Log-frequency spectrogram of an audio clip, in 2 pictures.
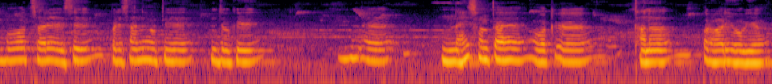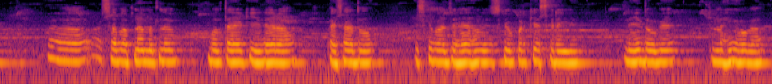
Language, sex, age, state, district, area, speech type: Hindi, male, 18-30, Bihar, Madhepura, rural, spontaneous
